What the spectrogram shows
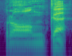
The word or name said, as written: Ronca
